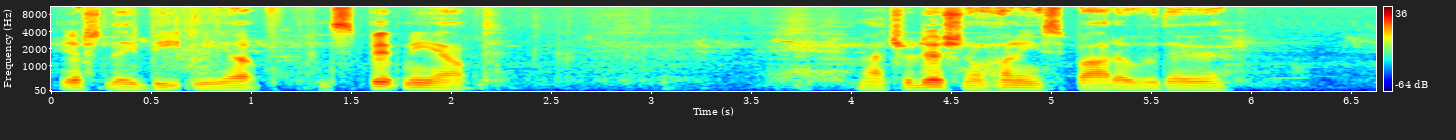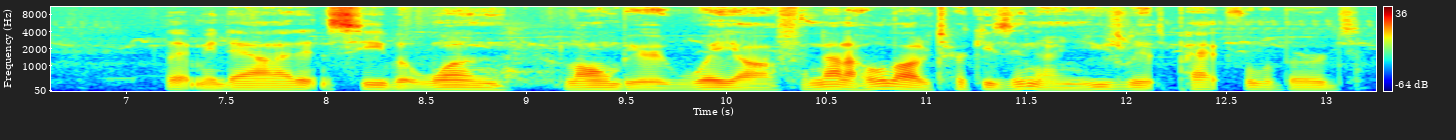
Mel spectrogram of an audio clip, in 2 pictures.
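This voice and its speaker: A man's voice: little pitch movement, moderate pace, a little mellow. A man filming his own hunt outdoors, talking plainly and casually to the camera, a little out of breath. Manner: plainspoken, low-key field talk, at times whispering. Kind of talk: casual outdoor vlog narration. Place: outdoors in hilly prairie woods. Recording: outdoor field recording with background noise.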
